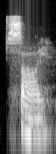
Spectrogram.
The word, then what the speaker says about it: sigh: It's s s i sigh like sigh you can hear these two you can't hear these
